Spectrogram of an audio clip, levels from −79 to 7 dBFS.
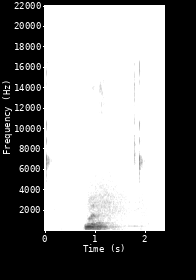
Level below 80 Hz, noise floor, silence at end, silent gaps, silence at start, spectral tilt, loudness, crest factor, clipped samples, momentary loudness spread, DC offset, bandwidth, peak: -80 dBFS; -75 dBFS; 1.15 s; none; 0.8 s; -6 dB/octave; -27 LUFS; 18 dB; under 0.1%; 25 LU; under 0.1%; 16 kHz; -14 dBFS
